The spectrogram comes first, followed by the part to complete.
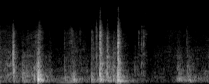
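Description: Aircraft cockpit canopy being pulled shut and latched: three sharp knocks and clicks within about a second, the first the loudest.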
